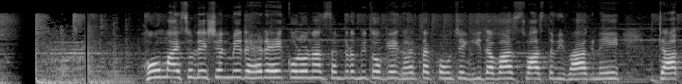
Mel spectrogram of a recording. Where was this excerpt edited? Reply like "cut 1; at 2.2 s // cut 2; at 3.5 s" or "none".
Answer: cut 1; at 1.2 s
